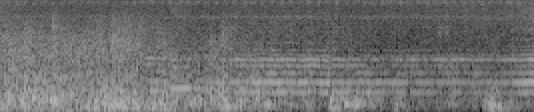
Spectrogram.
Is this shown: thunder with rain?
yes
